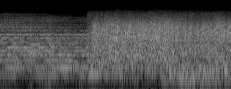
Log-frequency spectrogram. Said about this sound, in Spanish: Ya de noche, una tormenta descarga sobre el bosque.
